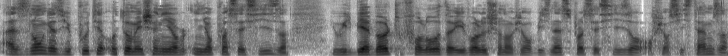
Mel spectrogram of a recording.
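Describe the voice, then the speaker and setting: A man's voice: mid-range voice, fairly even intonation, quick pace, a little mellow. A man on a conference panel adds a point in an earnest, plain voice. He stumbles and repeats small words as he goes. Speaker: panel speaker. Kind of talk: unscripted panel remark.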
